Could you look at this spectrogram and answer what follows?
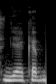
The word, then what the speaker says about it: Soe Jagat: Bernama tulisannya Soe Jagat gitu ya, padahal bacanya sejagat nih.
